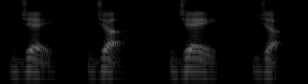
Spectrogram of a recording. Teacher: the letter Jah is also not aspirated so you use minimal force when you say it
